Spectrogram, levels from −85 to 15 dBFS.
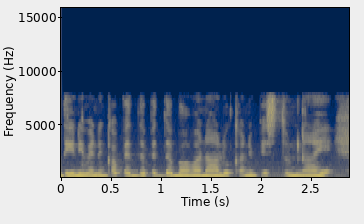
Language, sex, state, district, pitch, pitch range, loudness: Telugu, female, Telangana, Komaram Bheem, 245 Hz, 240-250 Hz, -13 LUFS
